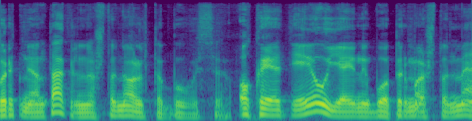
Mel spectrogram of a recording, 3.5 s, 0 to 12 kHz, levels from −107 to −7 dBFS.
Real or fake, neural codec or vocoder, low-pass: fake; vocoder, 44.1 kHz, 128 mel bands, Pupu-Vocoder; 10.8 kHz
